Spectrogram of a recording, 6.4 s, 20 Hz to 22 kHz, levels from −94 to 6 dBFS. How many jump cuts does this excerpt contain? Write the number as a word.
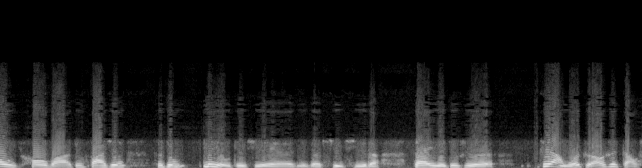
one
